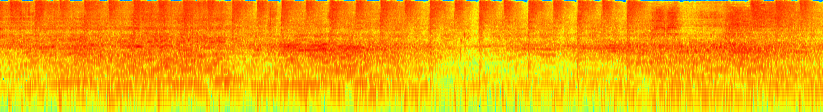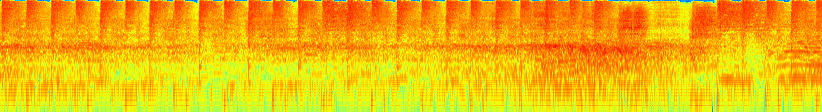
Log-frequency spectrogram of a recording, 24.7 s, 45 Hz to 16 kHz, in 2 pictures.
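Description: Arctic Cat Bearcat Z1 XT or ProClimb M snowmobile engine, running loud and close throughout, with a sustained droning roar that rises and falls in pitch.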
